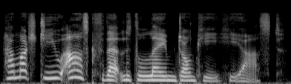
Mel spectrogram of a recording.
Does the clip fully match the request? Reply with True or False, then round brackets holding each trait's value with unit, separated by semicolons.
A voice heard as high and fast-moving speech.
True (215 Hz; 245 wpm)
